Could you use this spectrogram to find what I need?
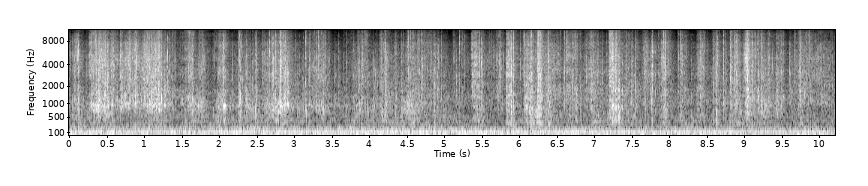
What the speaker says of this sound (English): Don't try to peel the parchment paper off,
